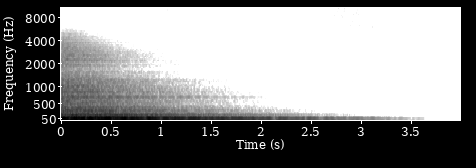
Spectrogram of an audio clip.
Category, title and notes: Sound effects > Electronic / Design
NETHER CAVE RATTLING IMPACT
BOOM, BRAZIL, BRASIL, DEEP, BRAZILIAN, BASSY, HIT, EXPLOSION, MANDELAO, BOLHA, LOW, RATTLING, FUNK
